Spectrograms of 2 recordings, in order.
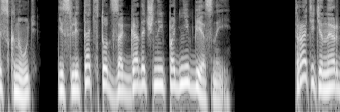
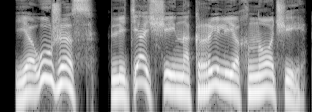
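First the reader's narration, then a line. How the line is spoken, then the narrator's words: Joked grimly. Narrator (Russian): мрачно пошутил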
